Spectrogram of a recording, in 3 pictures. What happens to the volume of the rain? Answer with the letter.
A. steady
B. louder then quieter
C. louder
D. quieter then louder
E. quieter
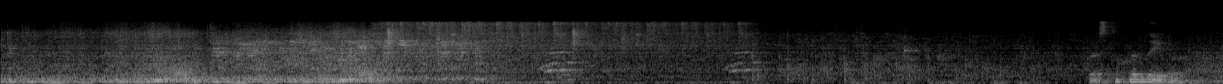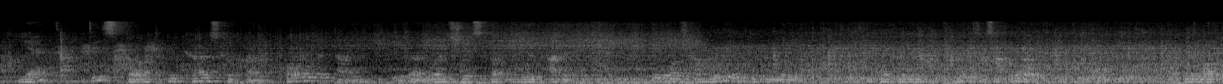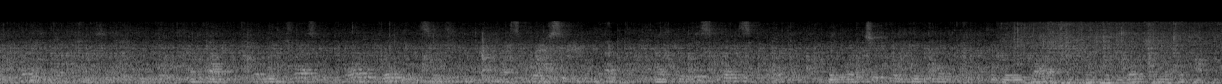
D.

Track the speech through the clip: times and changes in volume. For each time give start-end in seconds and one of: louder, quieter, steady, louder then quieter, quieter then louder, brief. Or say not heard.
10.8-36.6 steady.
